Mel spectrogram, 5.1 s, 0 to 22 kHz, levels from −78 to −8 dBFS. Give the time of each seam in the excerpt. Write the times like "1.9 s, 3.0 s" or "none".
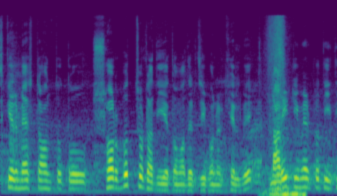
3.9 s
